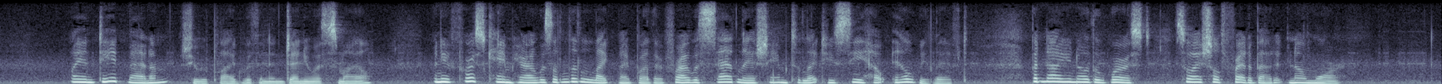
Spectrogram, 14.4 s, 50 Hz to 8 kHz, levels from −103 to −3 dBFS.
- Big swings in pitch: Yes, wide, 5.8 semitones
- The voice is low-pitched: No, high, 220 Hz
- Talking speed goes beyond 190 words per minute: Yes, average, 200 wpm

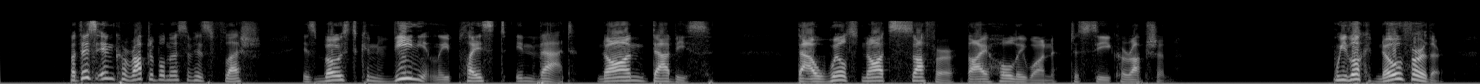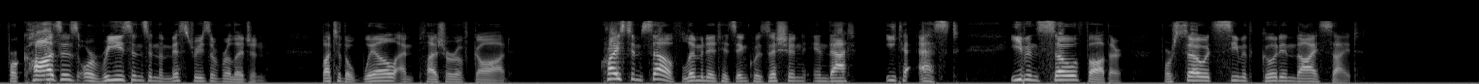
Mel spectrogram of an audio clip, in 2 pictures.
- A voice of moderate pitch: Yes, medium, 160 Hz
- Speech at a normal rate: No, slow, 130 wpm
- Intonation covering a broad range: Yes, wide, 7.3 semitones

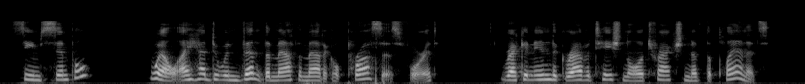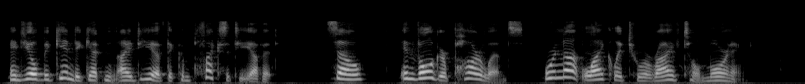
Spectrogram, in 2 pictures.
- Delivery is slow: No, average, 160 wpm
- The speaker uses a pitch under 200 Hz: No, high, 210 Hz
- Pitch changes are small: No, average, 4.3 semitones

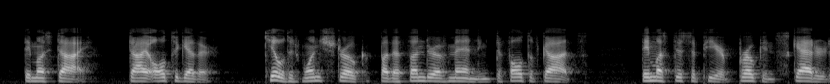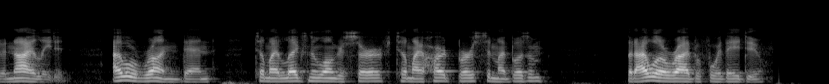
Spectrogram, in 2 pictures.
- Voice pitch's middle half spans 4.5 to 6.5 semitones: No, average, 2.9 semitones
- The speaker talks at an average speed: Yes, average, 170 wpm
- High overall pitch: No, medium, 150 Hz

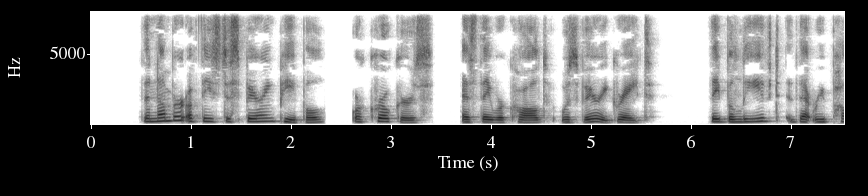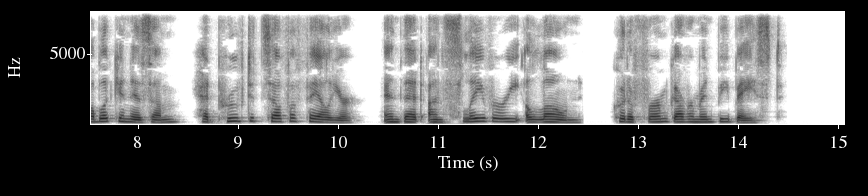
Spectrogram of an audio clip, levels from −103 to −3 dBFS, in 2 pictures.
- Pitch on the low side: No, medium, 185 Hz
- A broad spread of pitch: No, average, 3.6 semitones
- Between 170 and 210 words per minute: No, average, 140 wpm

